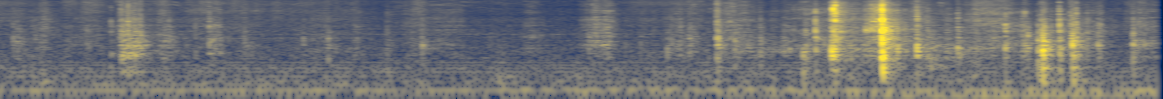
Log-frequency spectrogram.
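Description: A small cardboard product box being handled and opened by hand: quiet rustling and scraping of cardboard, then a cluster of sharper clicks and taps about four seconds in.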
